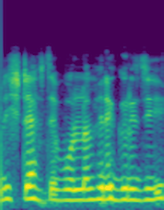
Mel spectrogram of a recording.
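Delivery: usual speaking voice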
